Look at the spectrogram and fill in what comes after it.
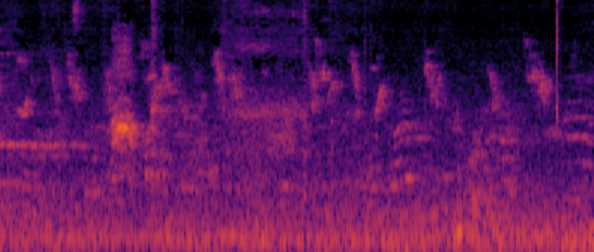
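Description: Birds chirping and calling in the background, a scatter of short chirps with one louder call about a second in.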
